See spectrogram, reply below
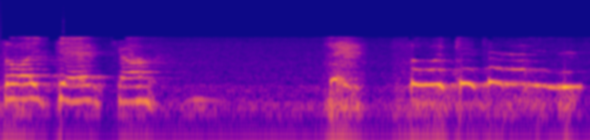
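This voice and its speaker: Man acting a high-voiced, echoey, desperate trapped survivor. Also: very animated, full character voice. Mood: tearful pleading. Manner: despairing, halting, pleading. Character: desperate trapped apocalypse survivor, grieving husband. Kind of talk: amateur horror audio drama monologue. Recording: echoey, phone-like, faint noise.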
